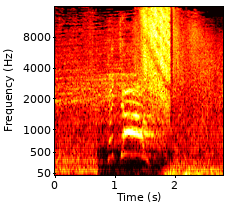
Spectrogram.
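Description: A man shouts a sudden warning.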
